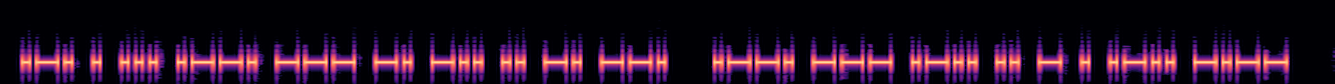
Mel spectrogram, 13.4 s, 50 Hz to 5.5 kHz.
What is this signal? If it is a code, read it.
Morse code, heard as a keyed tone, about 17 wpm, 600 Hz. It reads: RESPONDING POLITELY
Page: Romanen Never af Ken Follet på engelsk.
